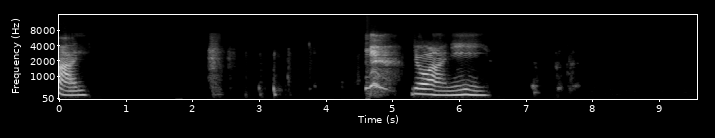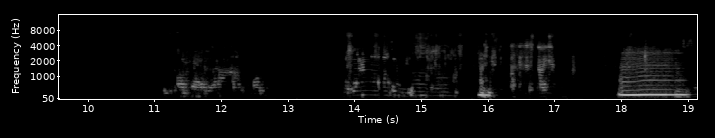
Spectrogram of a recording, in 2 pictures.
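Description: Women speak in turns over an online call, with animation.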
